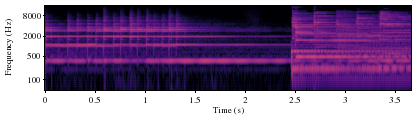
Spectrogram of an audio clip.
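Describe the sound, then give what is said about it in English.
Bells in a metal-only percussion piece that uses more than 125 bells from many cultures and historic periods: a quick run of bright struck bell tones rings on, then a louder cluster strikes together into a sustained, shimmering metallic wash. “The piece is scored exclusively from metals and features more than 125 bells from a wide variety of cultures and historic periods.”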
